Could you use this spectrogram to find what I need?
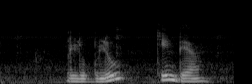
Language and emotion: Russian, neutral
